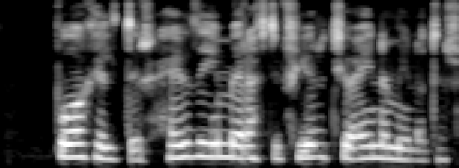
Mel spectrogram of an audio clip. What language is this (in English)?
Icelandic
